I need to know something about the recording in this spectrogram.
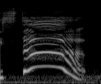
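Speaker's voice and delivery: high, loud piercing yell. A narrator's reading. Doll-girl Taya yells at the man, very loudly. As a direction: scream it to make them stop. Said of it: "yelled very loudly".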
